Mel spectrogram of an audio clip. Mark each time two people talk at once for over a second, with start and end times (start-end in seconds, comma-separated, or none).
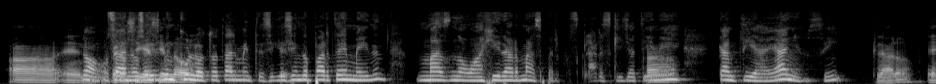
0.8-2.0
